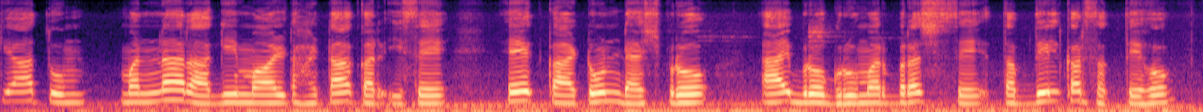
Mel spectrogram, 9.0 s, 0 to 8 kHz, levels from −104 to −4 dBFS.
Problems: none marked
